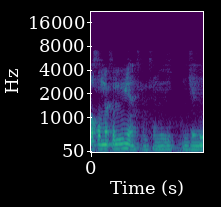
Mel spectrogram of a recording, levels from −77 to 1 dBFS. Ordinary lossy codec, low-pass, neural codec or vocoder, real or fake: none; 7.2 kHz; codec, 32 kHz, 1.9 kbps, SNAC; fake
